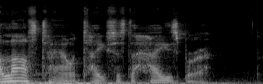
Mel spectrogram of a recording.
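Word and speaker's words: Happisburgh: Our last tale takes us to Haysborough, spelt Happysburgh, We've no idea why it's pronounced that way, it's just the way it is.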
